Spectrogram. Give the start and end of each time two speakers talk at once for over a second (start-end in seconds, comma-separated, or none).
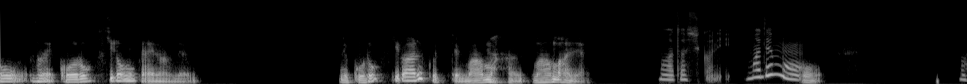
none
